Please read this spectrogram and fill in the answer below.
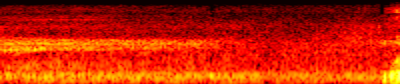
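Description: Steady low background noise with no clear pattern, and a faint high hum during the first second.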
